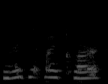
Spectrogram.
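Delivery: high, soft imitation of a woman on the phone; small, high pleading voice; woman's voice. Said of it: "I hear a woman's voice".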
